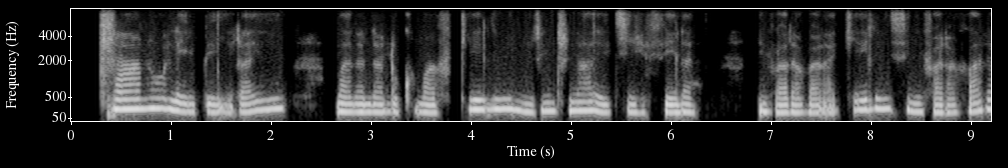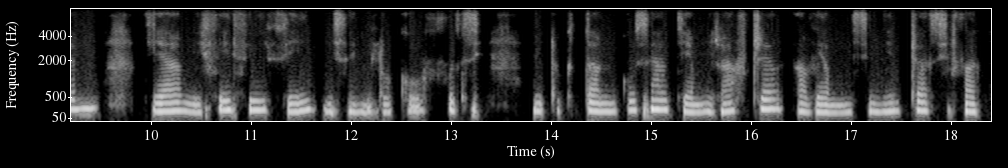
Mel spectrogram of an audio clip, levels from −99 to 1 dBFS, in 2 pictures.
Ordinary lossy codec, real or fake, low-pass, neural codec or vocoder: Opus, 16 kbps; fake; 7.2 kHz; codec, 16 kHz in and 24 kHz out, 1.1 kbps, FireRedTTS-2 codec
